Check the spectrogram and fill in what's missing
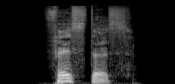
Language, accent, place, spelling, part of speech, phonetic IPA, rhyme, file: German, Germany, Berlin, Festes, noun, [ˈfɛstəs], -ɛstəs, De-Festes.ogg
- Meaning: genitive singular of Fest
